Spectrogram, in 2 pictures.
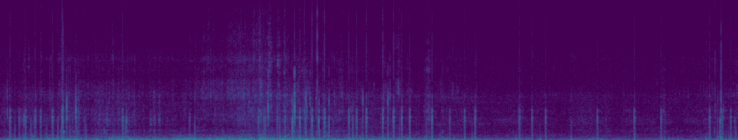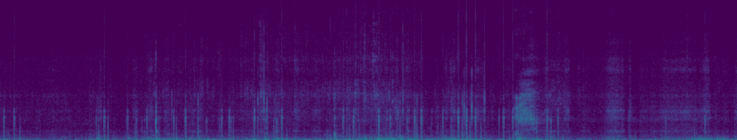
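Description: A Giant Full-E+ electric full-suspension mountain bike rolling along a rough dirt-and-rock singletrack: tyre rumble over the ground with frequent small rattles and knocks from the bike, mixed with wind buffeting the microphone. The rumble swells louder in two stretches, early and again near the end.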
